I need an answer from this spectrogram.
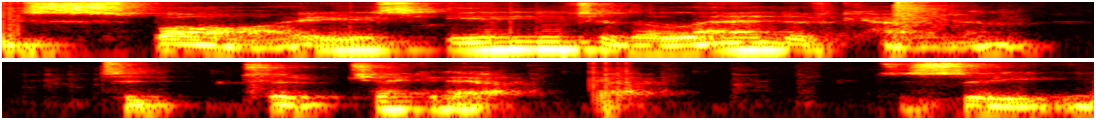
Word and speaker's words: Canaan: exploring Canan so that word is can Canan Canan is how you say that and I have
